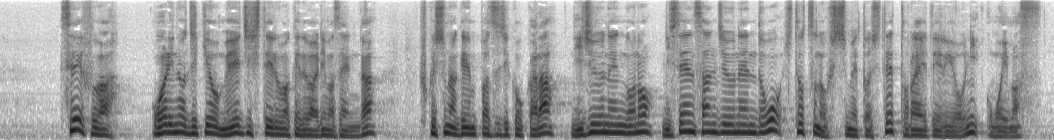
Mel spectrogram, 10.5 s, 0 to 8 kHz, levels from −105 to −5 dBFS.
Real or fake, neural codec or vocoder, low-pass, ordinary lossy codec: real; none; none; none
